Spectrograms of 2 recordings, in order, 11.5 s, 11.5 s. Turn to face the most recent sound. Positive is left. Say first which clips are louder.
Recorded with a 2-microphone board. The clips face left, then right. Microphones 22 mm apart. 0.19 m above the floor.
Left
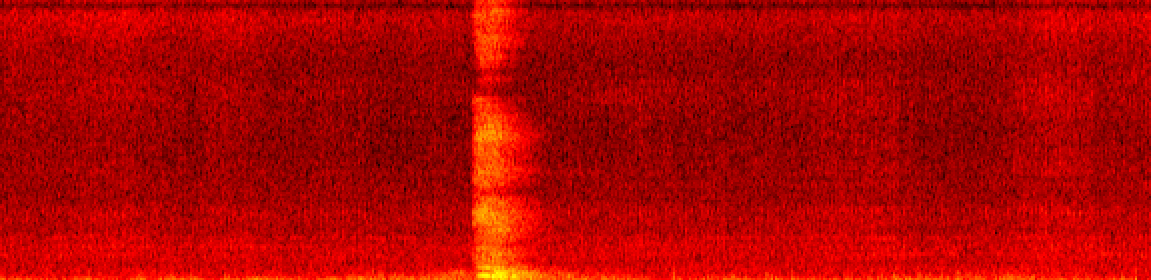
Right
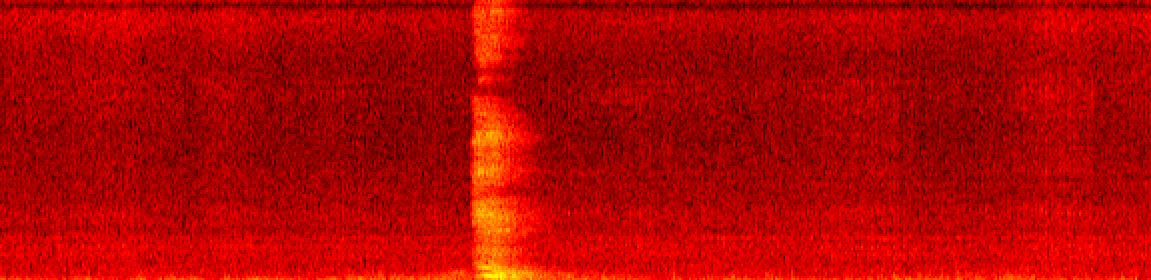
# even
turn(degrees=-55)  # may be behind; listen again after turning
